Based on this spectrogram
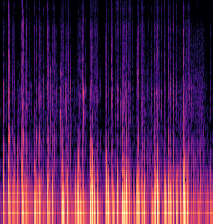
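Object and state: Leather boxing glove.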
